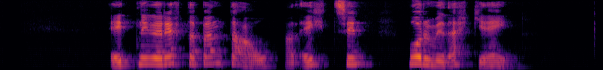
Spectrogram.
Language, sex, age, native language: Icelandic, female, 40-49, Icelandic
